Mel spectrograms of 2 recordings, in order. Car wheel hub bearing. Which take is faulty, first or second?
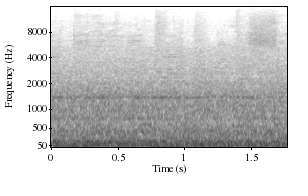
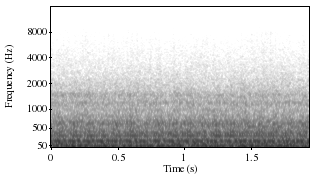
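second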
